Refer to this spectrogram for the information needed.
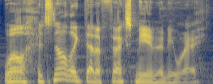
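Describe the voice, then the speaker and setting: A man's voice: medium pitch, sing-song, quick pace, a little mellow, soft background music, lightly acted. A man voicing an earnest, easygoing, domestic teenage schoolboy from a visual novel, plain and mildly wry.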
